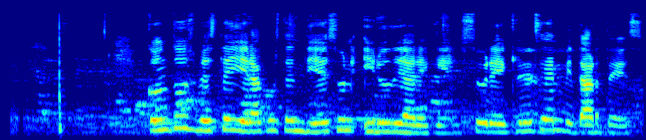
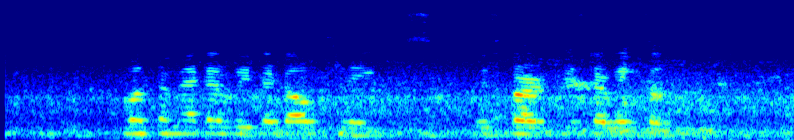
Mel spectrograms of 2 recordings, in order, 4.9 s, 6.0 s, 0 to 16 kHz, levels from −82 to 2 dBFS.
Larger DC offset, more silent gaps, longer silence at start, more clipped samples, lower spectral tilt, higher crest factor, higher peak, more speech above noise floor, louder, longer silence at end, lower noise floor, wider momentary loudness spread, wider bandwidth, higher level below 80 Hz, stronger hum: neither; neither; first, 0.3 s vs 0.05 s; neither; second, -2 dB/octave vs -8.5 dB/octave; about the same, 20 dB vs 22 dB; second, -14 dBFS vs -10 dBFS; about the same, 23 dB vs 21 dB; about the same, -32 LUFS vs -30 LUFS; about the same, 0.05 s vs 0 s; first, -56 dBFS vs -51 dBFS; second, 19 LU vs 22 LU; about the same, 11.5 kHz vs 11.5 kHz; second, under -90 dBFS vs -60 dBFS; neither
